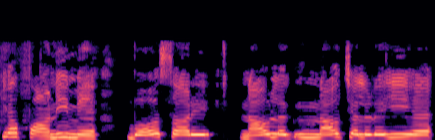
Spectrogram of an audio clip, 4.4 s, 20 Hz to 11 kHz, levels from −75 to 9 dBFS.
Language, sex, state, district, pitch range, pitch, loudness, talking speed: Hindi, female, Bihar, Saran, 255-280 Hz, 265 Hz, -10 LUFS, 150 wpm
